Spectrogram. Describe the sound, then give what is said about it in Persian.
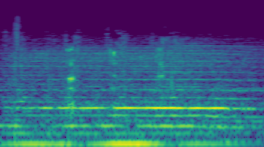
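Pigs oinking, a run of fairly loud, nasal grunting calls that swell slightly in the middle. “خوک ها.”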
